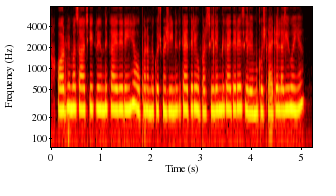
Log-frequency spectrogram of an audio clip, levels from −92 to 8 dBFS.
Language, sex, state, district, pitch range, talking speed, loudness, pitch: Hindi, female, Uttarakhand, Uttarkashi, 260-275 Hz, 345 wpm, -25 LUFS, 265 Hz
